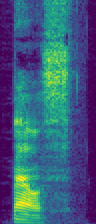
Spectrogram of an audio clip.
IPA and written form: maʊθ (MOUTH)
